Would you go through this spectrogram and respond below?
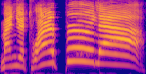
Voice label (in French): hurry, French speech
